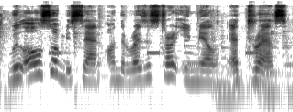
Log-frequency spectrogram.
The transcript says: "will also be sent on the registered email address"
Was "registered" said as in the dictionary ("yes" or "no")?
no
